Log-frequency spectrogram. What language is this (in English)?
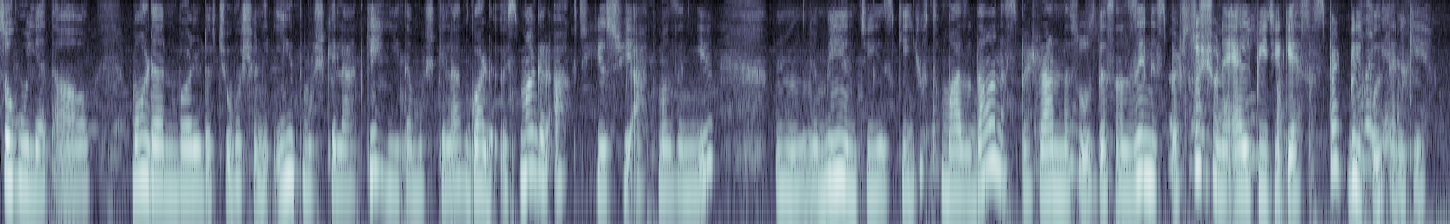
Kashmiri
